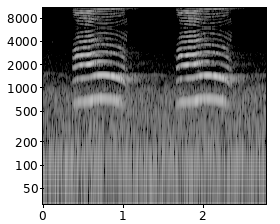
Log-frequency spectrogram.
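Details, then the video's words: Peacock calling from a rooftop: two loud, drawn-out wailing cries, each rich in harmonics and slightly rising then falling, separated by about a second of quiet background hum. "Rooftop Peacock"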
